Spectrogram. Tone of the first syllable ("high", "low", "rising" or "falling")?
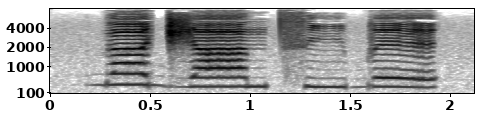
high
